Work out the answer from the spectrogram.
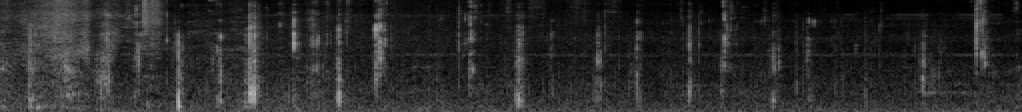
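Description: Close-miked chewing of puri and chicken curry: irregular wet mouth clicks and smacks, frequent at first and thinning out toward the end, with soft squelches as fingers tear a curry-soaked puri.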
